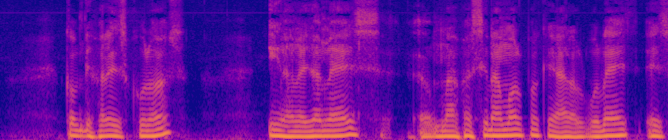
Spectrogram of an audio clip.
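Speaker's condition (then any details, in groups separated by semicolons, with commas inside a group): Down syndrome; intellectual disability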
